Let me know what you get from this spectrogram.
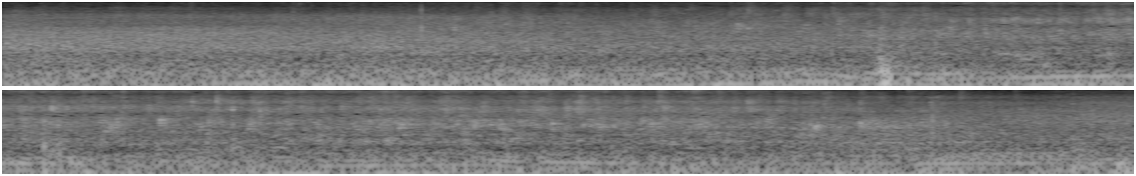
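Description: Light rain falling, many small drop ticks over an even hiss, with wind noise rumbling low on the microphone. A single knock sounds about four and a half seconds in.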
